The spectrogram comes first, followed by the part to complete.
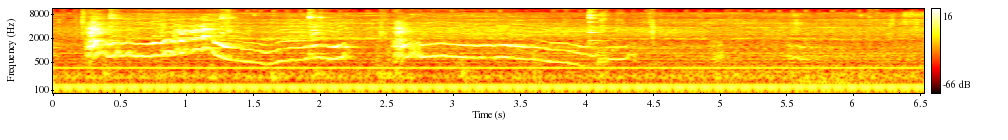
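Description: A pet dog whining in long notes that waver up and down: two drawn-out whines in the first four seconds, then it stops. A fork clinks on a plate a few times early on.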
